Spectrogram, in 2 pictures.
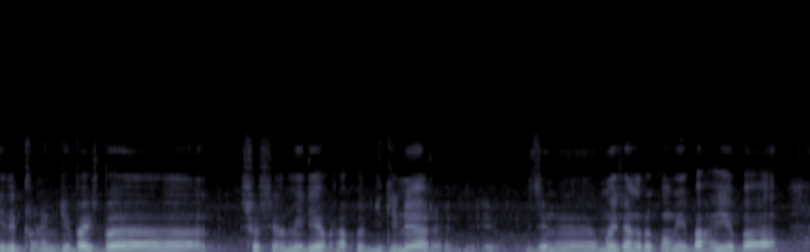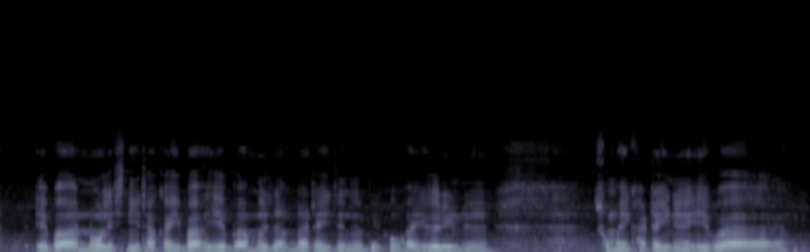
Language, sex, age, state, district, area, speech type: Bodo, male, 30-45, Assam, Kokrajhar, rural, spontaneous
